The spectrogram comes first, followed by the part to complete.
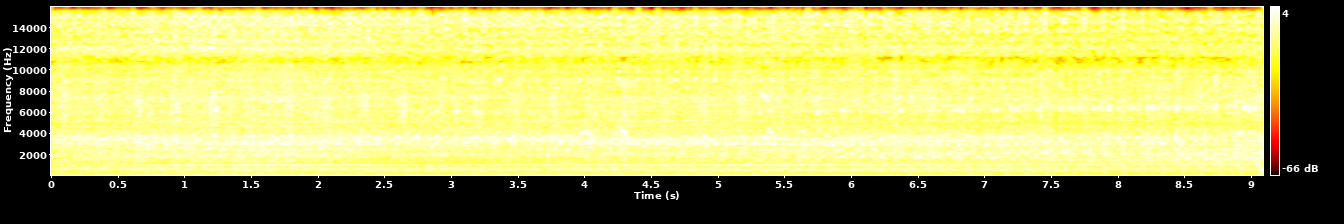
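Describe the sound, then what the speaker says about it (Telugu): Close, steady idle of a Hyundai Creta SX(O) diesel engine, a continuous low clattering rumble that holds even throughout with no other sounds. "సో ఇంజిన్ సౌండ్ అయితే గమనించవచ్చండి మీరు."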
